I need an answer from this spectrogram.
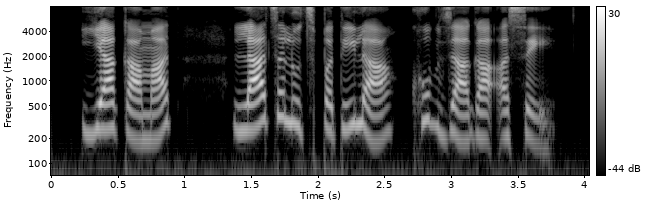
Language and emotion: Marathi, neutral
